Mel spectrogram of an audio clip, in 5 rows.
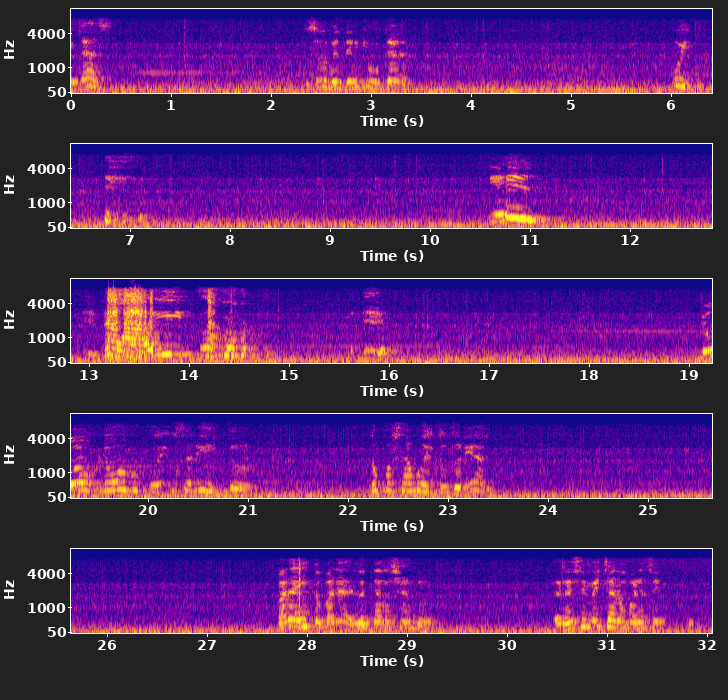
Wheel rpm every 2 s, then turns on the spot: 30, 30, 30, 30, 30, 20, 20, 20, 20, 20, 30, 30, 20, 20, 20, 20.
0-32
